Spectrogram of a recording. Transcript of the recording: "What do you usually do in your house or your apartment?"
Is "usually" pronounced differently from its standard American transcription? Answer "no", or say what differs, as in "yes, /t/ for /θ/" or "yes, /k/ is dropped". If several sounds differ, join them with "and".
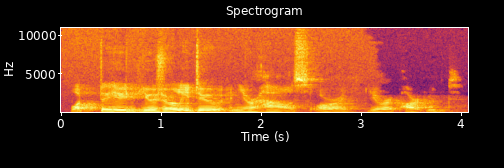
no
